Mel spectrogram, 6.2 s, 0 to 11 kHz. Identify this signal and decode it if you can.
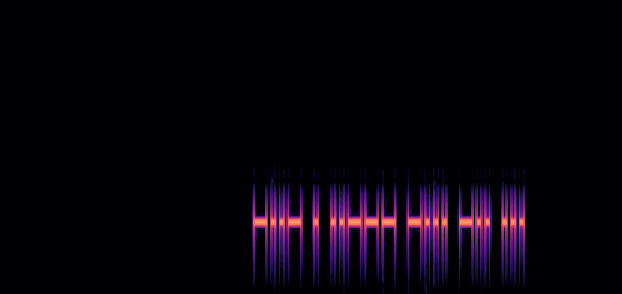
Morse code, heard as a keyed tone, about 28 wpm, 700 Hz. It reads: XE2BDS
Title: DXCC-100 Call Signs - 6 Characters - Repeated 3x - 28wpm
